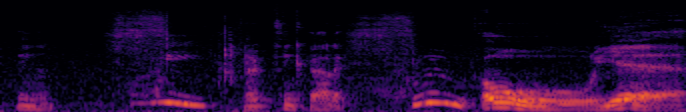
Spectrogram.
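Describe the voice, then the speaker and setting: A man talks in a room with audible echo. Noticeable background noise is present too. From southeast England, Kent (Orpington). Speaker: cartoonist. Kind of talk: live-stream drawing commentary. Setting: at home, cooking while streaming. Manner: casual, thinking aloud with exclamations.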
